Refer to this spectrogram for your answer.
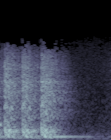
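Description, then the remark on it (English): A woman knocks on a wall: three dull, heavy knocks in a steady rhythm, each a broad low thud, followed by a fading low hum with no voices. “She's knocking on the wall.”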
